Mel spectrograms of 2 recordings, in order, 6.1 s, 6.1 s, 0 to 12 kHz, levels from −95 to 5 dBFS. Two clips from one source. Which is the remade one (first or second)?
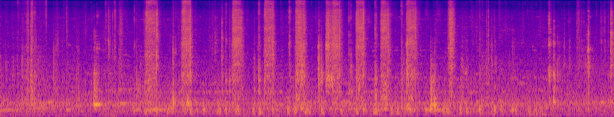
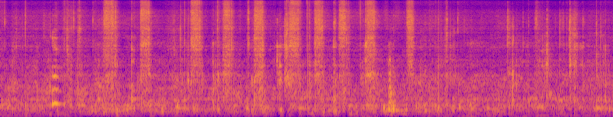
second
